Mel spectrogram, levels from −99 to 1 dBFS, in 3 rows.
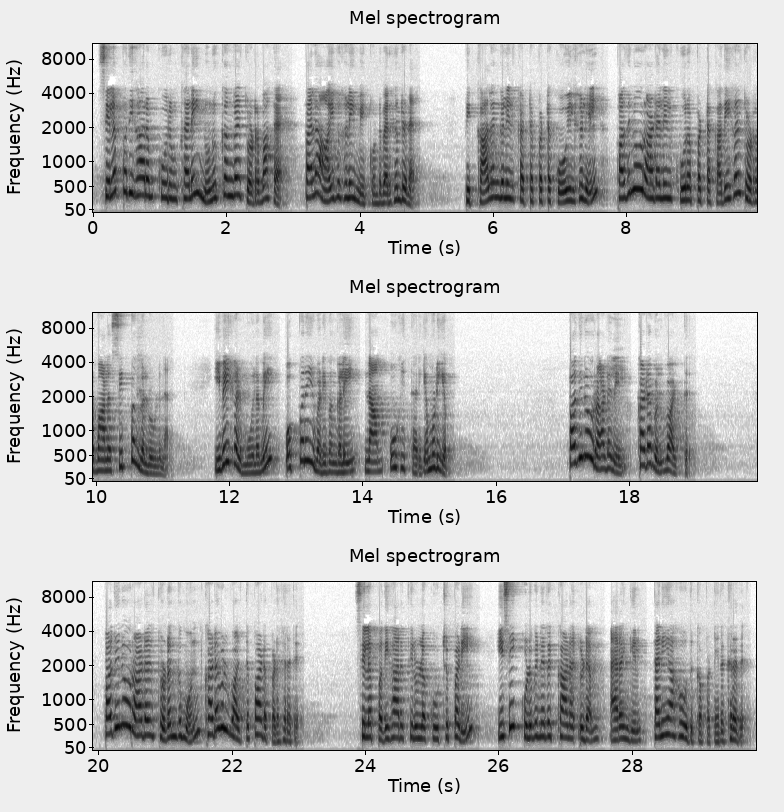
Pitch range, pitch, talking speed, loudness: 215-310 Hz, 255 Hz, 85 wpm, -13 LUFS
